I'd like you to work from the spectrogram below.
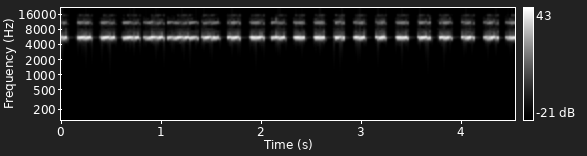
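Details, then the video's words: Pair of crickets giving rapid, shrill chirps in quick succession, some pulses running together into longer bursts, against an otherwise silent background. "Two Crickets Chirp Sounds"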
